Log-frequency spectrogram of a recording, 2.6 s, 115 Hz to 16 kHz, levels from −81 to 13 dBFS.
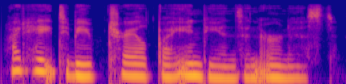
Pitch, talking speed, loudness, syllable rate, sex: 190 Hz, 210 wpm, -16 LUFS, 5.1 syllables/s, female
